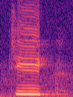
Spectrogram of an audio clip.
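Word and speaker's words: chalk: चीक, चीक, चीक कहते हैं गाल या रुखसार को। और ये क्या है? चाक, चाक में एल साइलेंट है, इसमें आवाज़ नहीं आती, स्पेलिंग में लिखते हैं।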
